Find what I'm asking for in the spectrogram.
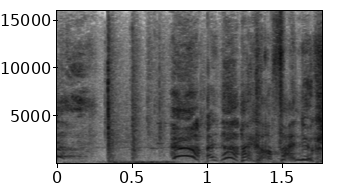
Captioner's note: banging desk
